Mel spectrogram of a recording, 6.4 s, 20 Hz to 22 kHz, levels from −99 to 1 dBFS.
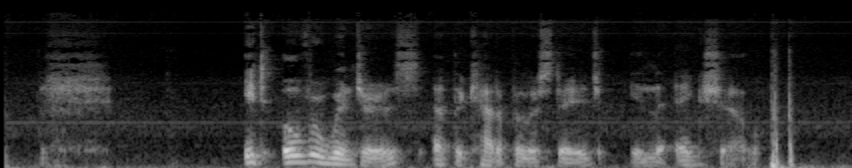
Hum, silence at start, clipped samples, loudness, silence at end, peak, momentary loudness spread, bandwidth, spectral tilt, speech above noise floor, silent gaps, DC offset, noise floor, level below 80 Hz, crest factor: none; 0.05 s; under 0.1%; -33 LUFS; 0.05 s; -12 dBFS; 18 LU; 13.5 kHz; -7 dB/octave; 33 dB; none; under 0.1%; -64 dBFS; -48 dBFS; 22 dB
